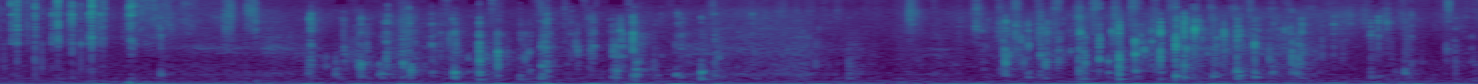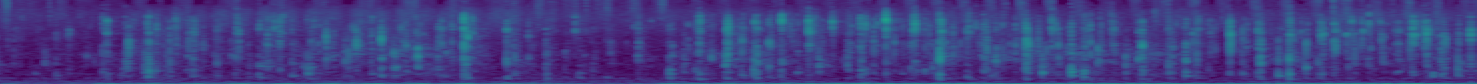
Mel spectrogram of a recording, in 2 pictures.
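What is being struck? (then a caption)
Small glass bottle partly filled with liquid. A small dark glass bottle with a yellow-and-white label, partly filled with liquid, is held up in one hand and shaken or tilted so the liquid sloshes. Many quick, irregular splashing and sloshing bursts come in waves over a steady low hum, growing louder and denser toward the end.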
